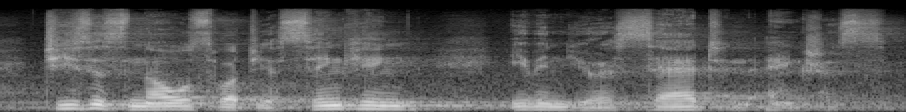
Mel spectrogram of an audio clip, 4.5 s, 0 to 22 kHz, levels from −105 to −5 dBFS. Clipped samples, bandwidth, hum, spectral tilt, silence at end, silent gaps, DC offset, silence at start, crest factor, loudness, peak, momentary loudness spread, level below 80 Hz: under 0.1%; 16 kHz; none; -5 dB/octave; 0 s; none; under 0.1%; 0 s; 16 dB; -27 LUFS; -10 dBFS; 13 LU; -60 dBFS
